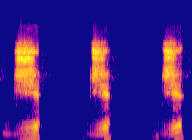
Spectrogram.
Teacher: It sounds a little bit like a D and a Z. So j, j, j. And it's, notice that it's voiced. Alveopalatal, meaning the tip of your tongue, is a little bit behind the alveolar ridge onto your hard palate.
